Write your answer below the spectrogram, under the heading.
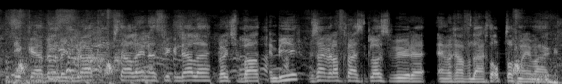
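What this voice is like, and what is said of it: Slight rural Dutch border-region accent. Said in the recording (Dutch): “Het is een account voor plattelandsjongeren van Noord-Groningen, zoals ze zelf zeggen, tot aan de Achterhoek. Dus ze noemen het de grensregio daar, dat hoor je ook een beetje aan het accent al.”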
